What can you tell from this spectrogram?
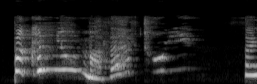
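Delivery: put-on high, hushed girl's voice; little girl whisper. Sophie voice in read story.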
